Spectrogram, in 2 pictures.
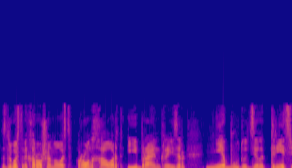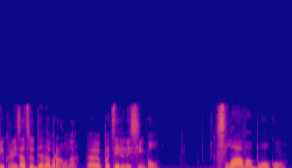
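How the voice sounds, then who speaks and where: A man hosting a film news show in casual commentary, his voice strained and kept low in volume, with a gloomy, wry, sarcastic manner and some stumbling over words. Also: very animated, brisk, slightly rough, no room sound. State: strained, tired voice, can't speak loud.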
